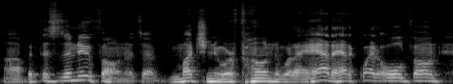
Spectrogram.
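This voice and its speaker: Pastor talking into a phone video. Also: male voice, mid-range voice, animated, fairly quick, a little mellow. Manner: conversational, with frequent ums and restarts. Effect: phone video recording. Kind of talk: casual daily devotional talk. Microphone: recorded on a phone.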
